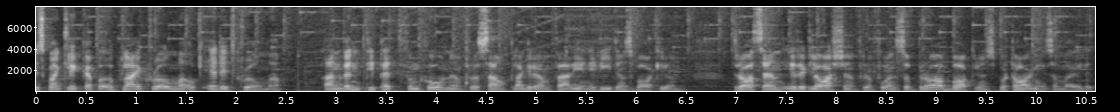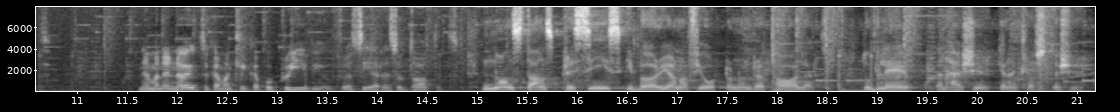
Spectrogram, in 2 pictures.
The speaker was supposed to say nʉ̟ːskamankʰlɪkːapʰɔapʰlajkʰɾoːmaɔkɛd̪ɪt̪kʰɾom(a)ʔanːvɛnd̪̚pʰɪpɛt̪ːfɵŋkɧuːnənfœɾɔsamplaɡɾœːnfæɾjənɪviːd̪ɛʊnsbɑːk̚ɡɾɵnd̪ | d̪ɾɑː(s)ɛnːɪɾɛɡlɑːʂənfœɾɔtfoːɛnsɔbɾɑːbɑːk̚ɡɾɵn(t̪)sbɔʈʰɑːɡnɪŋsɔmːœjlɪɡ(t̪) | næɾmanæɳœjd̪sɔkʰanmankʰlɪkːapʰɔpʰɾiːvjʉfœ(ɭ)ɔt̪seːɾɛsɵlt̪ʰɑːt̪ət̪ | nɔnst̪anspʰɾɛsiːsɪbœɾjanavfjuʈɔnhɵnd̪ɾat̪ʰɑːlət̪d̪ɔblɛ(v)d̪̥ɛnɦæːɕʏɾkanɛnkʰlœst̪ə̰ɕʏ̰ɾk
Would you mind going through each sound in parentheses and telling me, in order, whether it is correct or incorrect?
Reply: correct, correct, incorrect, correct, incorrect, correct

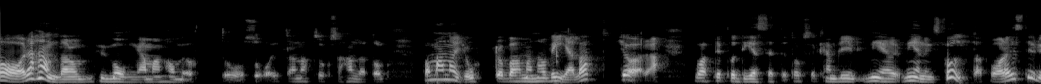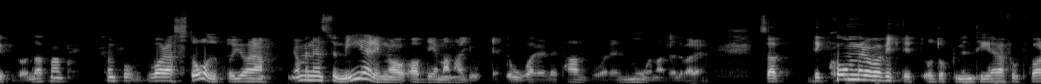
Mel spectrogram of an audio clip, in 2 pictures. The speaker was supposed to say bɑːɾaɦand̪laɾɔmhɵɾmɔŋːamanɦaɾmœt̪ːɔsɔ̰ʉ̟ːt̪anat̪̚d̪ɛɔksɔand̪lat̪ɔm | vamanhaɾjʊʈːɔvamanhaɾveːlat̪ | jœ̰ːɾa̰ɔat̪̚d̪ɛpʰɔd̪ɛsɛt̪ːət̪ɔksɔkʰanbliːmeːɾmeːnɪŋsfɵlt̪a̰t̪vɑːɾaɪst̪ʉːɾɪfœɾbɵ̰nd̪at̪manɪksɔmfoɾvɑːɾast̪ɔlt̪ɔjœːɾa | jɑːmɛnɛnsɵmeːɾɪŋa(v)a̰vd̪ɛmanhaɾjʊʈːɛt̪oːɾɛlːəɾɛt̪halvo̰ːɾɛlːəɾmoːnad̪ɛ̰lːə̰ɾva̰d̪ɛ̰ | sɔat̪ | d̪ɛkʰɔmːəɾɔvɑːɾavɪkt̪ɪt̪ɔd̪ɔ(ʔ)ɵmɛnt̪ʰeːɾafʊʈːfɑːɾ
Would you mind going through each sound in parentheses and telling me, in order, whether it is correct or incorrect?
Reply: correct, incorrect

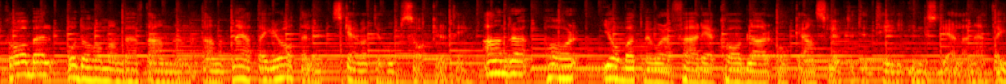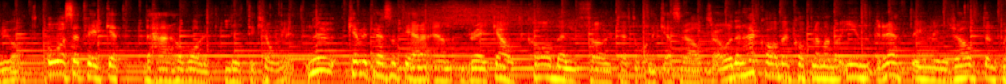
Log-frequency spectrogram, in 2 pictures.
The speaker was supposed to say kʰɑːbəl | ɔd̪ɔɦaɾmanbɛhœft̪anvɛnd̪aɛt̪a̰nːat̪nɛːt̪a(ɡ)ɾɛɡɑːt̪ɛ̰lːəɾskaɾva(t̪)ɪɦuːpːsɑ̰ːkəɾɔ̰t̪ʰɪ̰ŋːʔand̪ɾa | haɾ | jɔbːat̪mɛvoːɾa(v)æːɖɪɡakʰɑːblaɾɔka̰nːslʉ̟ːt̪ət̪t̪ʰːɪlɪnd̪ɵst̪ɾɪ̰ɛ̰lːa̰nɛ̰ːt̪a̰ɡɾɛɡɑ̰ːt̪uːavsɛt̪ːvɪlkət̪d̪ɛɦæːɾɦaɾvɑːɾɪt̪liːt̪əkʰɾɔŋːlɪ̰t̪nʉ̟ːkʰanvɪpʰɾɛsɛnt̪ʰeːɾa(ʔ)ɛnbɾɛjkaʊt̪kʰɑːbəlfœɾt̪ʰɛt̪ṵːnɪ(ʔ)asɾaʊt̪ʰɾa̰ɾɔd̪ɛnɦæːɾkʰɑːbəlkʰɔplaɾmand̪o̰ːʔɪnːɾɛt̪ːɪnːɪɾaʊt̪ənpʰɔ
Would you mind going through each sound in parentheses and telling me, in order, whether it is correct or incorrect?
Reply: correct, correct, incorrect, correct, incorrect

